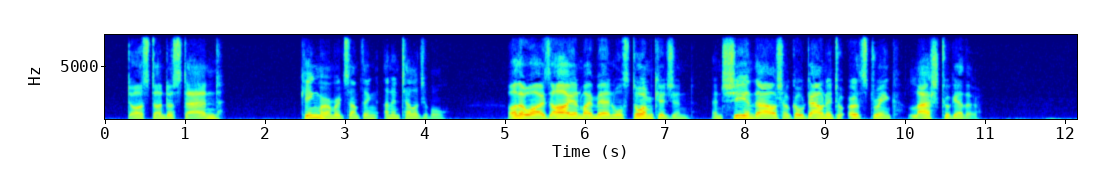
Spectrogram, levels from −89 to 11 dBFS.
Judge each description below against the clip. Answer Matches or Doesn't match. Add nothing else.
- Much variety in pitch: Doesn't match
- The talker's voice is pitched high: Doesn't match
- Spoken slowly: Matches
